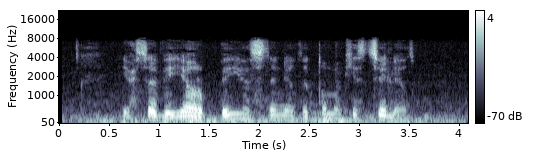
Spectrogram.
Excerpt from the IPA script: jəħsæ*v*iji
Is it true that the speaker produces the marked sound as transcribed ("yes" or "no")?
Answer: yes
